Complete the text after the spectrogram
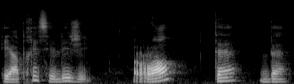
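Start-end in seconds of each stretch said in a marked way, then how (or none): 1.3-2.9 "Ra" heavy and louder, "ta, ba" light; heavy then light. Shown as a demonstration. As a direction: rise on Ra then relax. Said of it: "ça montait et après, ça revenait normal".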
